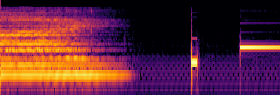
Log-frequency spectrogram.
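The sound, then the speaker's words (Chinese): A radio time signal marking nine o'clock: after a sustained buzzy tone fades out, a short beep sounds, followed a second later by a longer, higher-pitched tone that holds steadily to the end. “现在时间九点整。”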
